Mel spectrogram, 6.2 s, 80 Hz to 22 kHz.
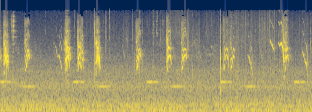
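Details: Sparrows gathering to be fed at a bridge at a Tenmangu shrine on 5 May 2024, giving quick high chirps in clusters of two or three throughout, over a steady background of alternating electronic beeps.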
